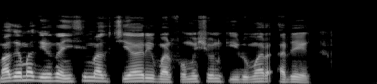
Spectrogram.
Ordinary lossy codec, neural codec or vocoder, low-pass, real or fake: none; none; 9.9 kHz; real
